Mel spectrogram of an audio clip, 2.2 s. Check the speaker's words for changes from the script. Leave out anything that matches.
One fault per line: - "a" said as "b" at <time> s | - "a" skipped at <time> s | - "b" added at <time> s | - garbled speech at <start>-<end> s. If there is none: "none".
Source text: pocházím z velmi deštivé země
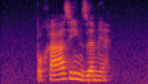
- "velmi deštivé" skipped at 1.3 s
